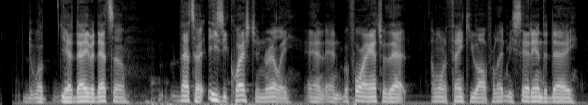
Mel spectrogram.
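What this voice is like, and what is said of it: Southern American accent. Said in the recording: “Your listeners can probably tell from my accent. I'm originally from the South.”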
